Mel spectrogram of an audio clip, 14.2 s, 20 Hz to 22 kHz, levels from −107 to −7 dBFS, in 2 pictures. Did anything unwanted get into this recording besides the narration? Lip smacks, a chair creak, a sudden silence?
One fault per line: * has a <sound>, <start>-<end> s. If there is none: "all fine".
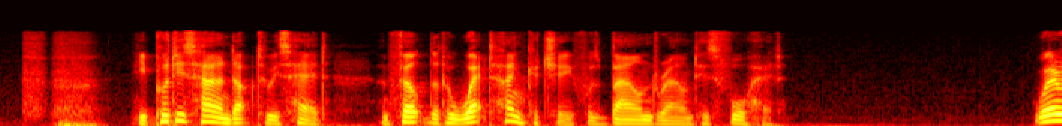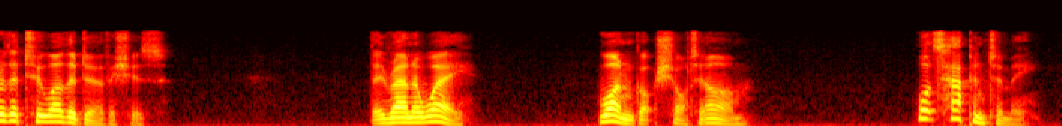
* has a breath, 0.2-0.8 s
